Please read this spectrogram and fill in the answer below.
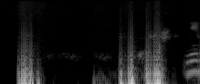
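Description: Dull thumps and rustling from clothes on plastic hangers being pulled off a rail and brought up against the phone's microphone, in two clusters: one just after the start and another just past a second in.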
